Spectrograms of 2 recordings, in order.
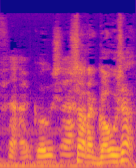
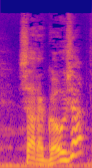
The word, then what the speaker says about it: Zaragoza: So now we are in, er, Zaragoza or Zaragosa, I'm saying it wrong here, Zaragoza and, er, it's seven degrees here, it's still raining.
